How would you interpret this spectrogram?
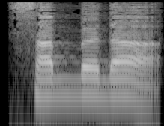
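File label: "sobbadaa", Pali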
